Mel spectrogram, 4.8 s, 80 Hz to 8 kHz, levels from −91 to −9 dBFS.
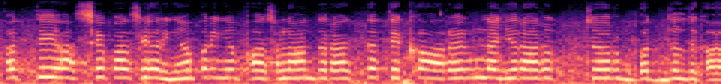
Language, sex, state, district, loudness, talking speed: Punjabi, male, Punjab, Fazilka, -12 LUFS, 200 wpm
